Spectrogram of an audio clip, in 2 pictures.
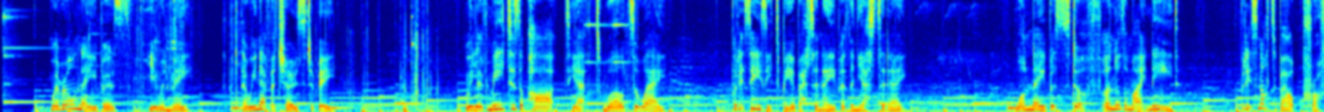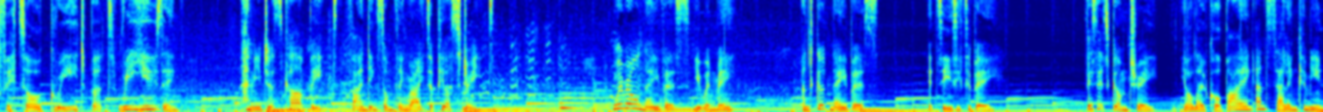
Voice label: Commercial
